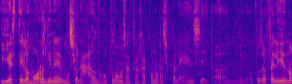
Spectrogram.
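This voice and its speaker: Speaking at a fairly quick pace, a man has a fairly high pitch and a dark, mellow tone. His intonation is fairly even, but his loudness swings widely. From Mexico, Sinaloa. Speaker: songwriter and singer. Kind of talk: casual interview chat. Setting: his apartment studio.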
